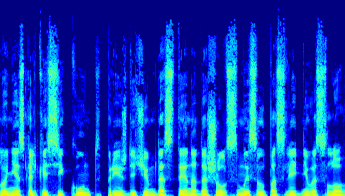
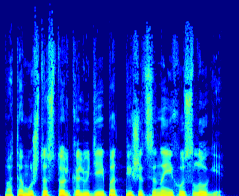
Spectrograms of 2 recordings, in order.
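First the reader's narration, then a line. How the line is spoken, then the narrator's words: Plain. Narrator (Russian): сказала Зула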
